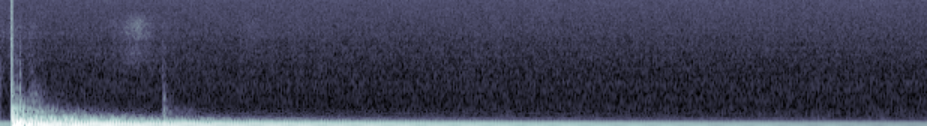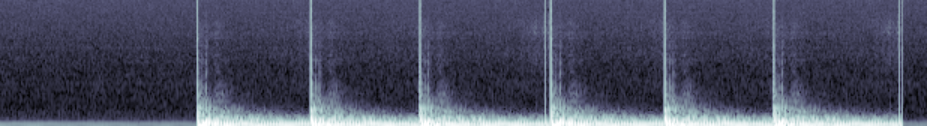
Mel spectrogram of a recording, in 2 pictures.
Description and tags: Wanted a drum with deep and soft vibrations, even with long tail and a clean spectra. I designed a small numbers and selected this one. It's on the spot. The cheap microphone I use may not register the wide and clean sound.
made, home, drum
